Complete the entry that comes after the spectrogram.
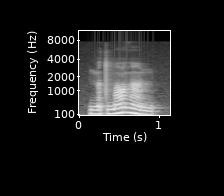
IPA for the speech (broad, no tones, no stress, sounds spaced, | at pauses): mʲ ə̃ tˤ m ɔ̃ ðˤ ẽ m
